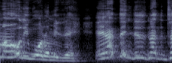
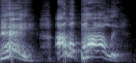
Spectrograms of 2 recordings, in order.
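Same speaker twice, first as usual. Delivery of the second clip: slow, high, louder mock boast of the pilot; 7 semitones higher, 6 dB louder, slower than usual. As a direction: ham up the pilot's proud claim. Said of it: "started to explain that".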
